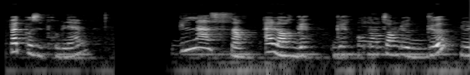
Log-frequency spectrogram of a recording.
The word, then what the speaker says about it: glace: Rappelle-toi, le C, quand il est devant le E ou le I, hein, il se prononce S. Il fait que dans Caroline, mais il fait ce dans glace.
